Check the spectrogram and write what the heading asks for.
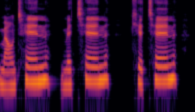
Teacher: most people on this side of Montana swallow their T's, and words like mountain, mitten, kitten, people just swallow that.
